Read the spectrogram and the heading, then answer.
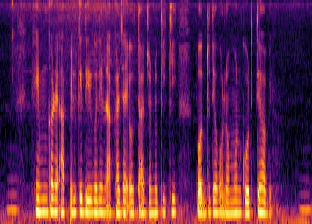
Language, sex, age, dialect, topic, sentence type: Bengali, male, 18-24, Standard Colloquial, agriculture, question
